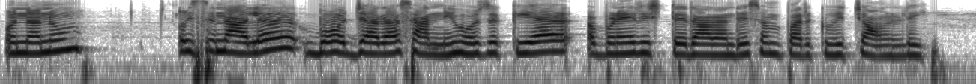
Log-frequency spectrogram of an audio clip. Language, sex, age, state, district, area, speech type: Punjabi, female, 18-30, Punjab, Patiala, urban, spontaneous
